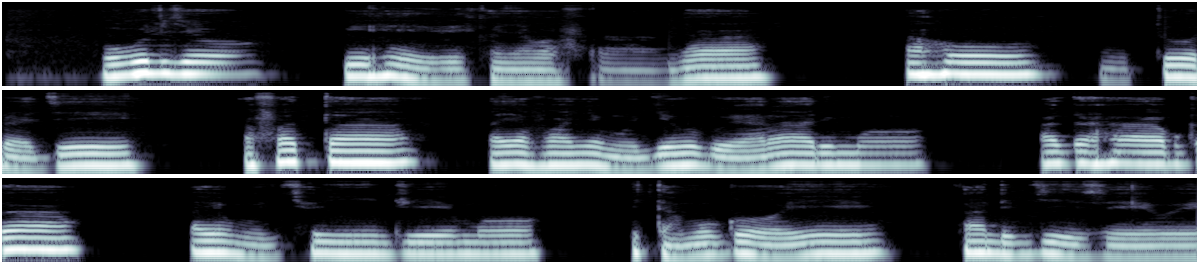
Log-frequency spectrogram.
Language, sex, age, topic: Kinyarwanda, male, 18-24, finance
